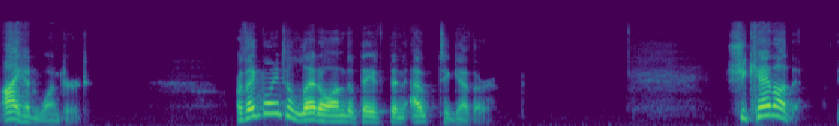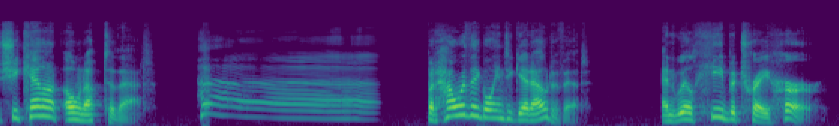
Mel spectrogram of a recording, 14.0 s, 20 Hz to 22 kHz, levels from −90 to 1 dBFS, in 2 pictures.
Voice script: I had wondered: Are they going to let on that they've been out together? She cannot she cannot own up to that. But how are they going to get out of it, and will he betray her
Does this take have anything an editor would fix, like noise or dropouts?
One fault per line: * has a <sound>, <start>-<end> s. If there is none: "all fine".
* has a sigh, 8.6-10.2 s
